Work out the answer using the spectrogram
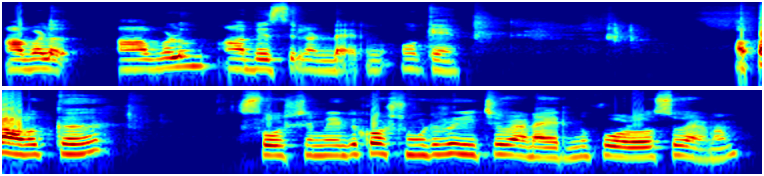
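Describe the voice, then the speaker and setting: A female video commentator with a Kerala Malayalam accent scolds viewers in informal, indignant commentary full of rhetorical questions. Her medium-pitched, warm voice moves a little fast with fairly even intonation and frequent pauses. The lo-fi audio sounds dull and muffled.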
